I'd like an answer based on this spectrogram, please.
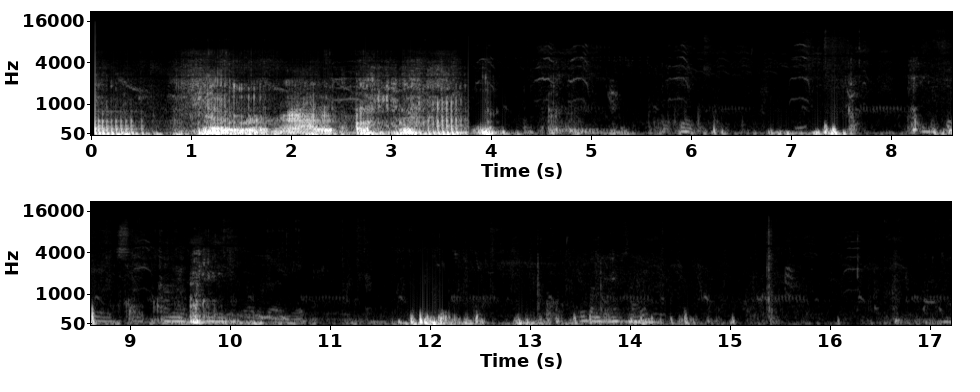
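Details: Male lion in Tanzania, Africa, recorded at very close range. It gives one long, deep, rasping roar for about four seconds, then a series of shorter low grunting roars at irregular intervals, fading toward the end.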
